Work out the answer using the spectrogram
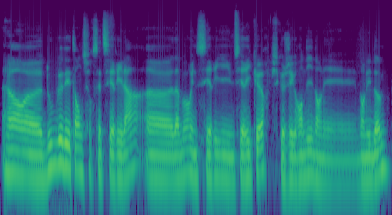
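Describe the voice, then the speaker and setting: A man's voice: fairly low pitch, moderate pace, a little mellow. A man from French Guiana, a nature photographer, talking casually in an interview with many fillers and restarts.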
